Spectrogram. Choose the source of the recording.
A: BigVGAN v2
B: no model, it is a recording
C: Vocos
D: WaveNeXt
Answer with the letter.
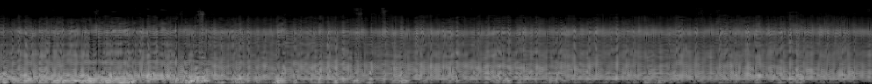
A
